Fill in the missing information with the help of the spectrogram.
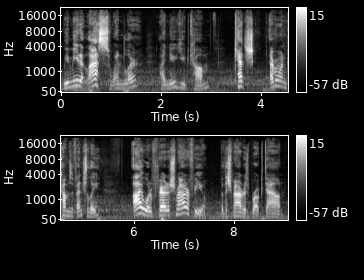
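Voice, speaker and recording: A proud, accusing child apprentice from a video game, read out by a man. The voice is somewhat high and animated, defiant and full of reproach, with music behind. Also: moderate pace. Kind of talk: reading game dialogue aloud.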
